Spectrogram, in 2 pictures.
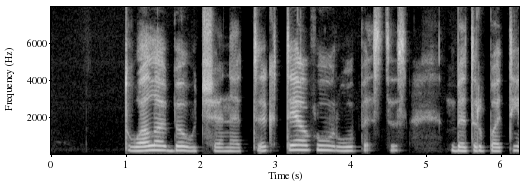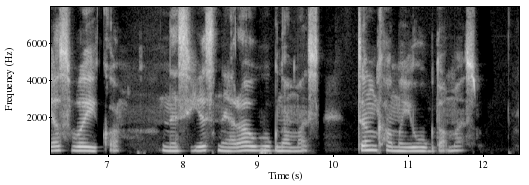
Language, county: Lithuanian, Šiauliai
